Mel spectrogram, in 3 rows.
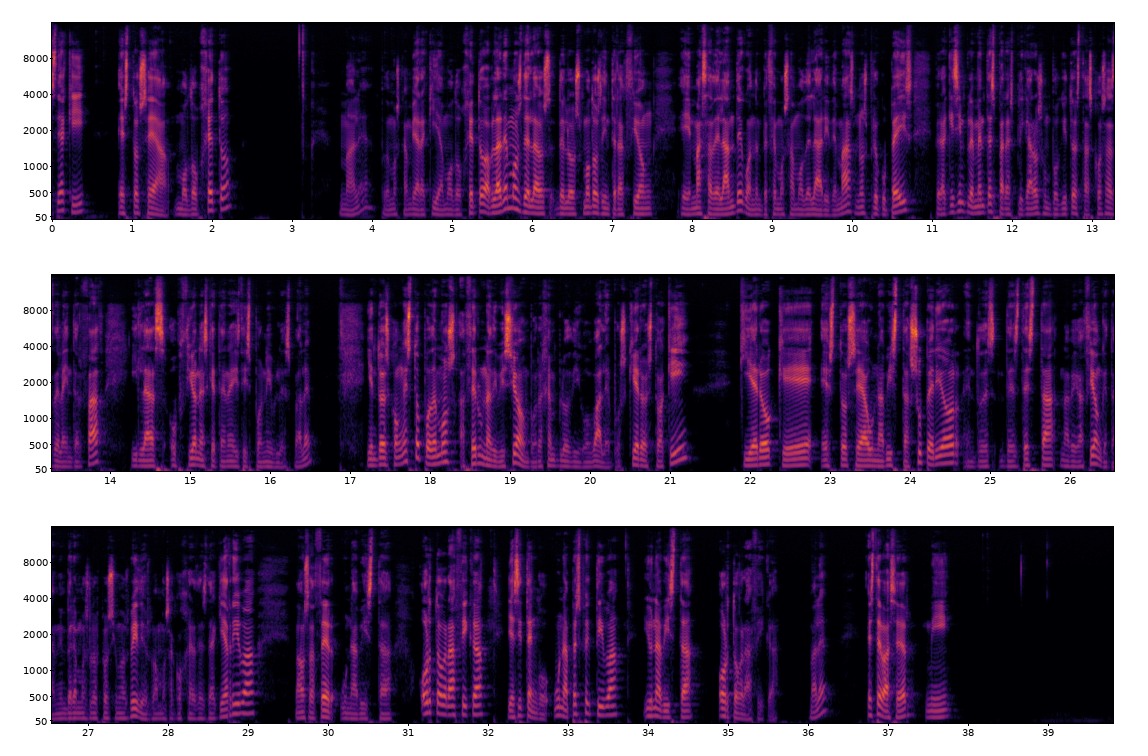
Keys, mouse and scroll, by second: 1.6 click, 4.0 click, 18.8 click, 21.3 middle click, 22.4-22.9 scroll up 1, 26.8-28.2 scroll up 1, 28.2 click, 29.6 click, 38.1 click.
